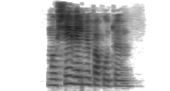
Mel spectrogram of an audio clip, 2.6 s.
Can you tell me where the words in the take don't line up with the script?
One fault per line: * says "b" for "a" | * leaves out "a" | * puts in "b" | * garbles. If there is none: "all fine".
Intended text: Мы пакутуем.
* puts in "ўсе вельмі"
